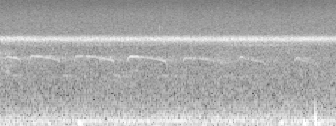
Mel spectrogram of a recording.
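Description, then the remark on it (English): A grasshopper stridulates in a steady, high-pitched buzzing drone held unbroken throughout, with faint bird chirps and a couple of soft low thumps in the background. “That's a grasshopper.”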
